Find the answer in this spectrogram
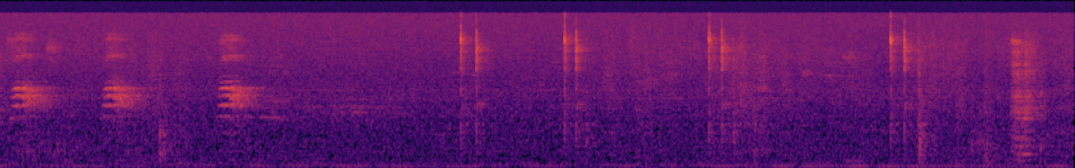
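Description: Near silence: faint room tone. Three faint calls come about a second apart in the first three seconds, and a few faint, scattered clicks follow.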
